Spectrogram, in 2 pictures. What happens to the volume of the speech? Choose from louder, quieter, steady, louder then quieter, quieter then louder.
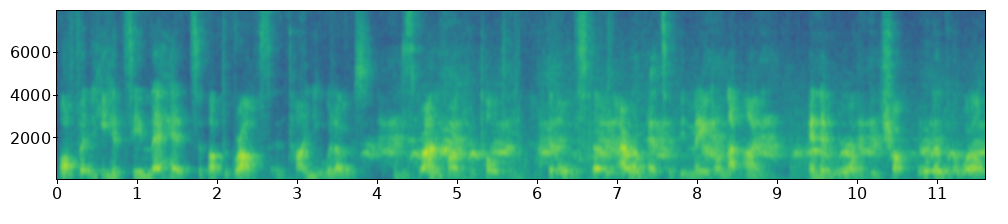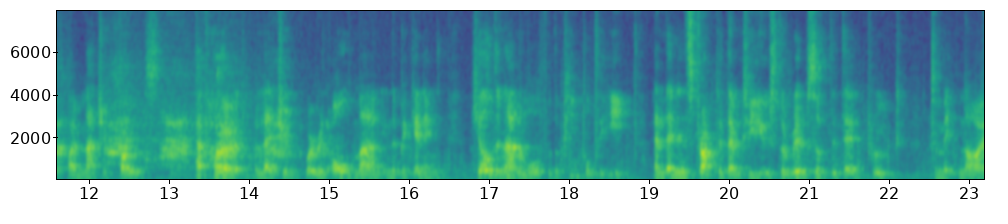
steady.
